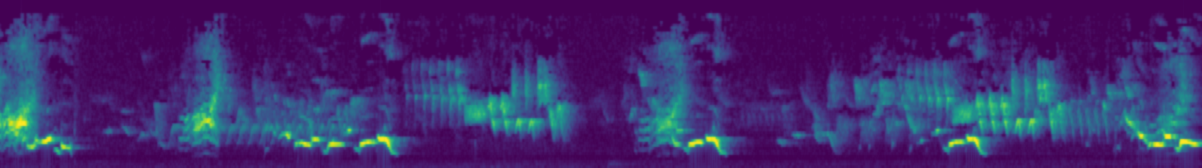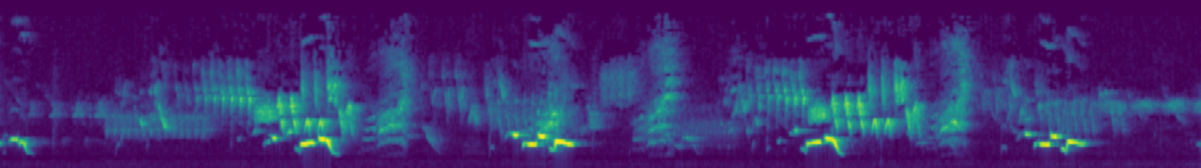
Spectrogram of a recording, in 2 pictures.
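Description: Wild songbird singing short phrases about every two to three seconds. Each phrase is a rapid trill followed by quick falling whistled notes.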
